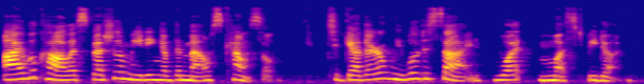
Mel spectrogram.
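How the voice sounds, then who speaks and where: A woman voicing a despairing, blustering father mouse who declaims loudly. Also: fairly high pitch, measured pace. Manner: loud, raised, declaiming.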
